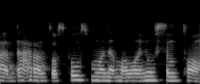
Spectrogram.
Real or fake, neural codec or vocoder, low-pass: fake; vocoder, 22.05 kHz, 80 mel bands, WaveNeXt; 7.2 kHz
